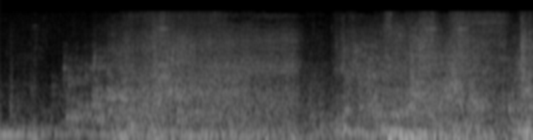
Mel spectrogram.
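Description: Magic crackles and bursts with a loud whoosh.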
